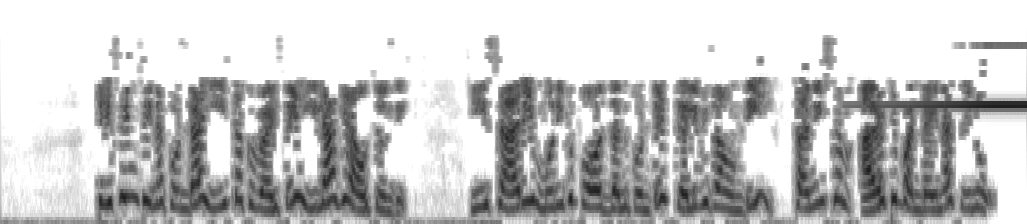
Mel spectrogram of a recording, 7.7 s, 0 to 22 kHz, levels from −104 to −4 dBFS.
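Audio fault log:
Throughout: MP3 compression, likely the cause of the heavy watery, swirling quality across the speech. There is nothing above 10.5 kHz, and the damage points to a very low bitrate, around 16 kbps. With so few bits, the encoder discards weak frequency lines, and those lines flicker in and out from one frame to the next. This produces the unstable, underwater texture, while the fixed treble cut-off removes the top of the spectrum.
0.71–0.74 s and 1.82–1.86 s: pre-echo. Each of these attacks is preceded by a short hiss spread over roughly 35 ms, and the onset itself sounds smeared. The codec distributes its quantisation noise across a whole transform block. When a sharp attack arrives late in that block, noise sized for the loud part also fills the quiet stretch just before it, so the hiss is heard ahead of the attack.
6.31–7.71 s: loudspeaker feedback squeal. A single tone at 3.1 kHz swells over about a second and settles around 10 dB above the programme sound, continuing until the clip ends. 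The microphone is picking up the loudspeaker it feeds, and at 3.1 kHz the loop gain exceeds one. Each pass around the loop therefore reinforces that one frequency, and it grows on its own into a sustained squeal.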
